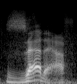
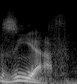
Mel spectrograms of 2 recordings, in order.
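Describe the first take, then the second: First: The letter Z is pronounced 'zed'. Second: The letter Z is pronounced 'zee'. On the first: This is how the industry says the name. The speaker calls it right. "Just about everyone in the industry pronounces it Z F" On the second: This is not how the industry says the name. The speaker calls it wrong. "not Z F"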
